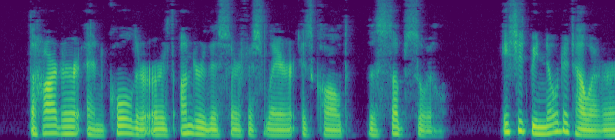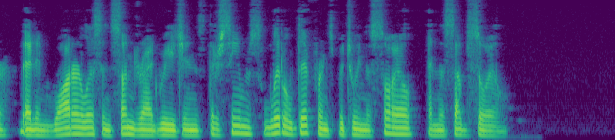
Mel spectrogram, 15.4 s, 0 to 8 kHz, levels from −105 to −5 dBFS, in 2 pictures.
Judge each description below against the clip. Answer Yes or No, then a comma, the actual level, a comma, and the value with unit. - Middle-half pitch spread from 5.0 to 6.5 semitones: No, average, 4.1 semitones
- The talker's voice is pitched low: Yes, low, 120 Hz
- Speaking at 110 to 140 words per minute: Yes, slow, 135 wpm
